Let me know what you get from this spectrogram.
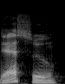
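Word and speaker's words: です: be your problem H there's no U and Desu so it's Des the U in death is silent death I want to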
